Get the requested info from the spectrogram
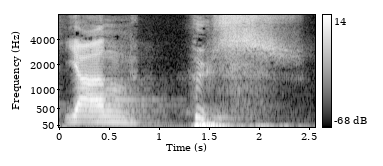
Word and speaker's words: Jan Hus: The Czech spelling of John Huss's name is Jan Hass, actually pronounced Jan Hus. Rather intriguingly, Hus rhymes with the English translation of his last name, Goose.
